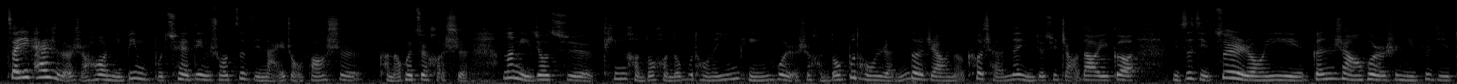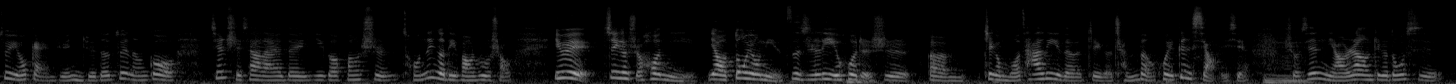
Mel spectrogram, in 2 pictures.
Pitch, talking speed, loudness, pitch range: 205 Hz, 300 characters per minute, -41 LUFS, 190-240 Hz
